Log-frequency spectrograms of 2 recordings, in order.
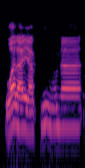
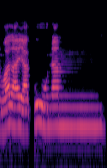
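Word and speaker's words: ولا يكونا: Ya, boleh ya, boleh dibaca dibacanya wala yakuna ya. Fi'il muakkad binun taukid ya. Bukan dibacanya bukan wala yakunam ketika waqaf, bukan, namun wala yakuna ya, seperti itu ketika ikhtibari. Ya bukan wala yakunam karena nunnya di situ tanwin, kemudian setelahnya ada mim,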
